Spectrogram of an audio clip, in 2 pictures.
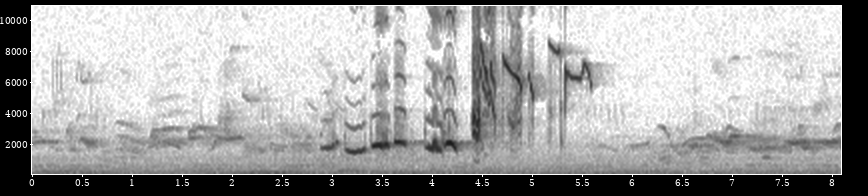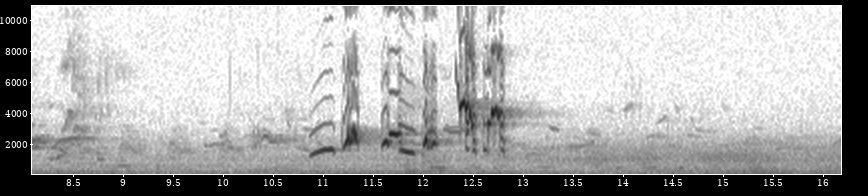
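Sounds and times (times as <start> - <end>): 
common blackbird Turdus merula song: 0.0 - 16.1.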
